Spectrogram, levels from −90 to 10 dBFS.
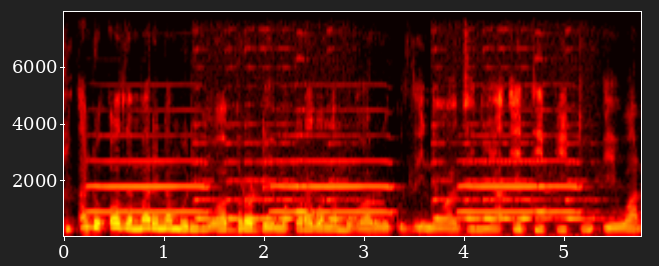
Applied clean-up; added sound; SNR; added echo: none; Wind instrument, woodwind instrument + Bowed string instrument; 7 dB; none.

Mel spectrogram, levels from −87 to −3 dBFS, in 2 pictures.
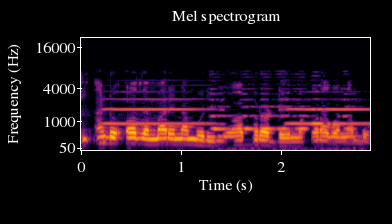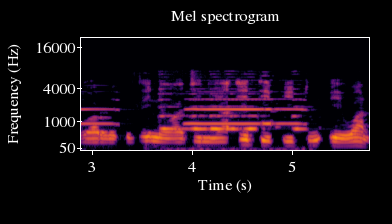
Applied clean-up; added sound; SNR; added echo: classical method spectral subtraction.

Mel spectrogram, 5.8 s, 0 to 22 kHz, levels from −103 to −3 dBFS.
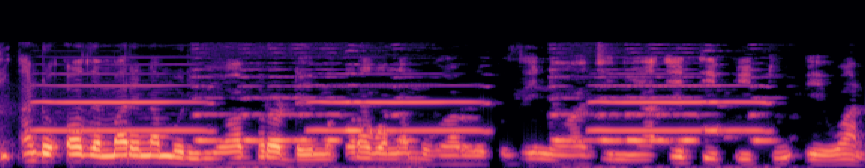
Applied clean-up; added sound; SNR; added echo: classical method Wiener filter.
